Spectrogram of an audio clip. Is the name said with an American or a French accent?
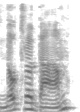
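French. The name is said with a French accent. The speaker calls it right. "It's Notre Dame en français"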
